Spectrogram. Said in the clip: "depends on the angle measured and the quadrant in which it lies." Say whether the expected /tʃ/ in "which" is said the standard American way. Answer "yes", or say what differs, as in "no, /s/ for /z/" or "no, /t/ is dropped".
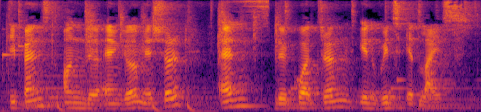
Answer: yes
